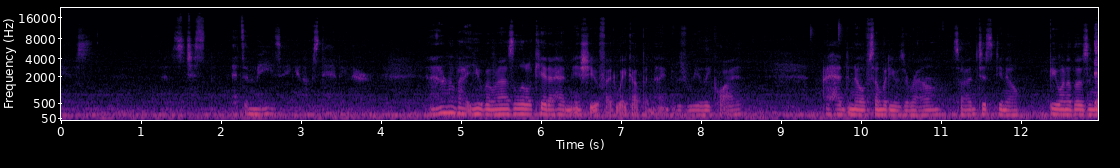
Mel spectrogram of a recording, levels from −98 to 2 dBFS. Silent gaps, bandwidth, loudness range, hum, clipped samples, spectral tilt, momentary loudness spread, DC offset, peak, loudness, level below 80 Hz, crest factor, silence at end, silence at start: none; 16 kHz; 8 LU; none; under 0.1%; -6 dB/octave; 14 LU; under 0.1%; -32 dBFS; -52 LUFS; -68 dBFS; 18 dB; 0 s; 0 s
